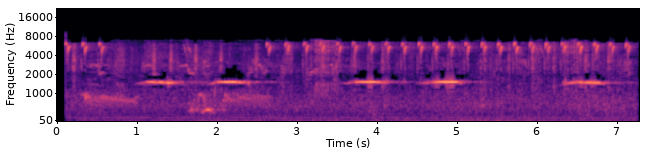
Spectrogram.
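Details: Grey-headed bushshrike (Malaconotus blanchoti) song at Pete's Pond, Mashatu Game Reserve, Botswana, 4 February 2014, a call often heard there in early morning: long, level, mournful whistles every second or two over busy, high, rapid chirping of other birds.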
